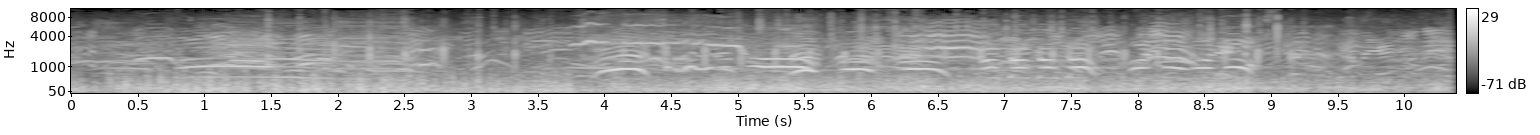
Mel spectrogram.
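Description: Several people shouting at a soccer game, many raised calls overlapping.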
